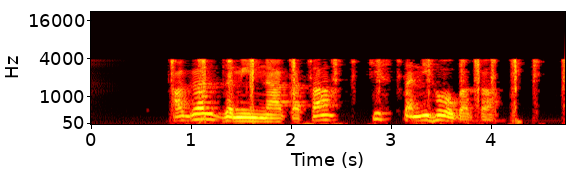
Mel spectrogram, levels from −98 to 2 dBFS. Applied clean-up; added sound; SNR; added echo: classical method spectral subtraction.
